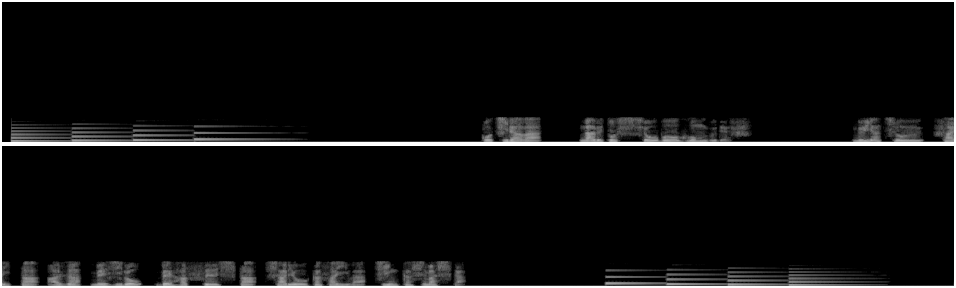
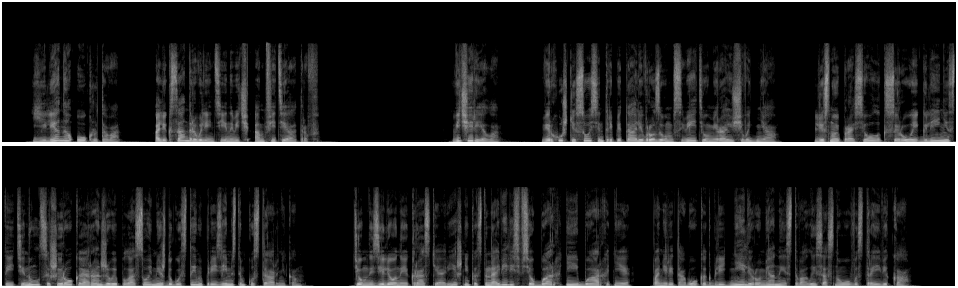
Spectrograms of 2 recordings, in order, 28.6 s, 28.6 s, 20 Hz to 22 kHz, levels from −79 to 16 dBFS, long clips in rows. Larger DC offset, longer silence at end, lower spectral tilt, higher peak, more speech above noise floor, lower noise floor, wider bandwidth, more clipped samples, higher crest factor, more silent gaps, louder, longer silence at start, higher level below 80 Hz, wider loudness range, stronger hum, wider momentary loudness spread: first, 0.5% vs under 0.1%; first, 1.35 s vs 0.6 s; first, -11.5 dB/octave vs -4.5 dB/octave; about the same, -4 dBFS vs -2 dBFS; first, 53 dB vs 38 dB; first, -77 dBFS vs -58 dBFS; second, 4 kHz vs 15.5 kHz; neither; about the same, 22 dB vs 20 dB; second, none vs 5.21-6.56 s, 11.76-12.18 s, 19.06-19.50 s, 23.79-24.03 s; second, -26 LUFS vs -21 LUFS; second, 0.05 s vs 0.45 s; second, -56 dBFS vs -46 dBFS; first, 8 LU vs 5 LU; neither; first, 14 LU vs 10 LU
